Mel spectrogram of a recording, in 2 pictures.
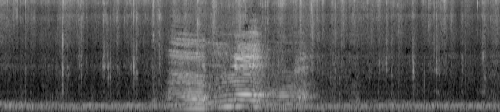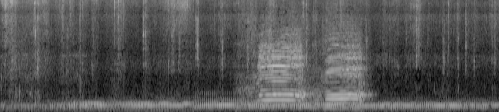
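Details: Village cattle herd returning along a quiet village road to the pen after a day in the pasture, herder following, afternoon wind; two long drawn-out moos about eleven seconds apart over a constant low rumbling background.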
